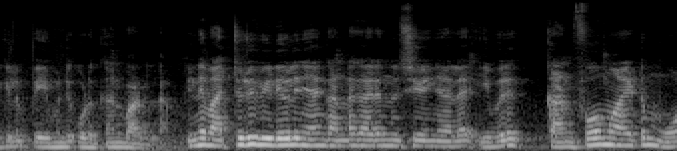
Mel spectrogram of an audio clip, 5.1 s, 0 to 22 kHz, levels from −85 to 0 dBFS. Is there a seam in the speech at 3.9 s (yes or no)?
no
